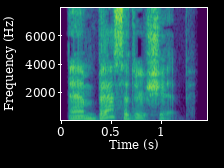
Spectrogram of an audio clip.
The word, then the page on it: ambassadorship: British English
